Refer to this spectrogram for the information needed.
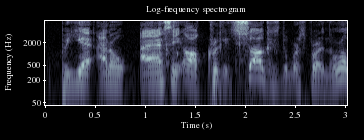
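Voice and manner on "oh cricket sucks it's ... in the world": ordinary talk, nothing marked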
